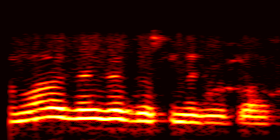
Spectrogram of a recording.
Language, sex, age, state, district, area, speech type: Hindi, male, 60+, Uttar Pradesh, Ayodhya, rural, conversation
